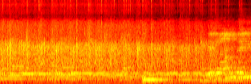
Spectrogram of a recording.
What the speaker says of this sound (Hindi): आप तालियों से वेलकम करें।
